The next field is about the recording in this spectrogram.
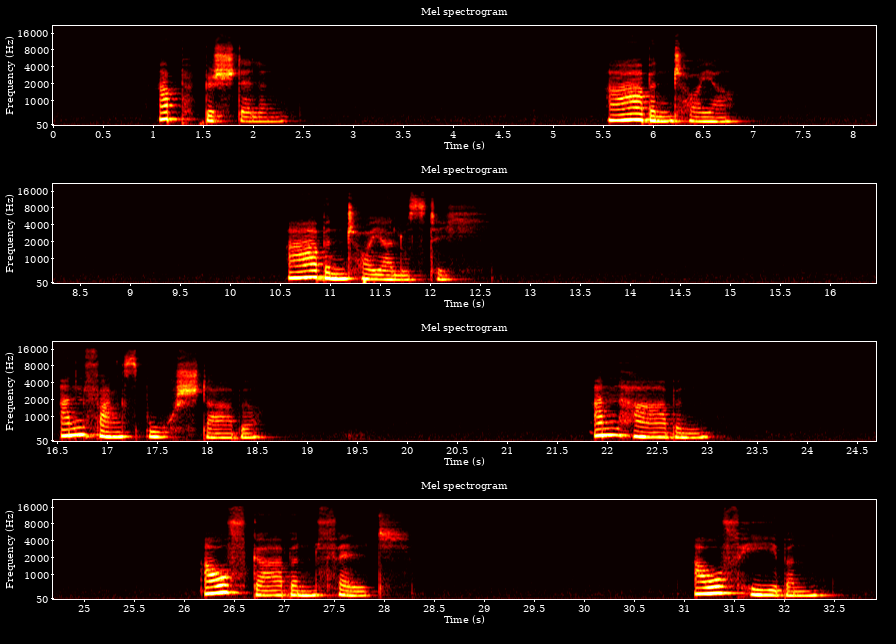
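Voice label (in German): Wörter mit E ebenfalls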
